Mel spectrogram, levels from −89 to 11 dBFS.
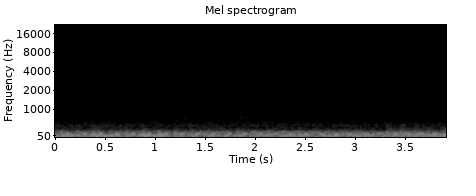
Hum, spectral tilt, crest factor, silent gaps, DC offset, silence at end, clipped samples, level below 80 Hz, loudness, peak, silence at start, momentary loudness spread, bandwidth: none; -11 dB/octave; 10 dB; none; under 0.1%; 0 s; under 0.1%; -42 dBFS; -43 LUFS; -30 dBFS; 0 s; 3 LU; 0.8 kHz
